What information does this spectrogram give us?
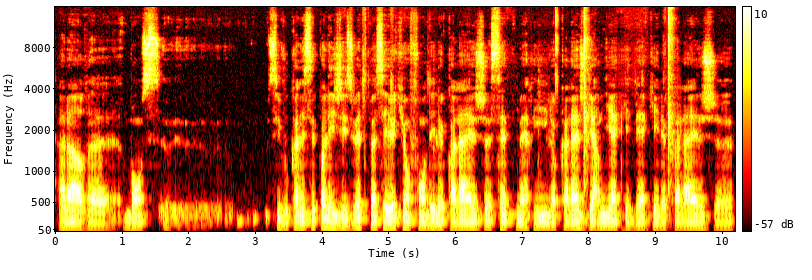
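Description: A man's voice: low-pitched, level tone, unhurried. A man in his fifties from Alberta with a Canadian French accent, a Jesuit guest telling his story in an interview. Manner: reflective, recounting with rising animation.

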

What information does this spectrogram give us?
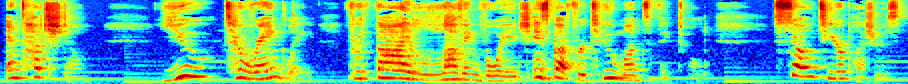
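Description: Woman playing a slow, high-voiced melancholy courtier. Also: expressive, a little mellow, soft background music. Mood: solemn, wry. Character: melancholy, contemplative, sardonic courtier in Shakespearean comedy. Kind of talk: Shakespearean radio play acting.

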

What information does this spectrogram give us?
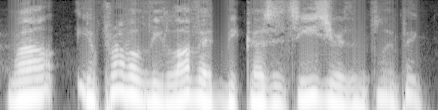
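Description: Middle-aged male host, husky mellow voice, measured and talkative. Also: a little high, animated, no echo. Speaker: podcast host. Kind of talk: scripted intro then casual interview.

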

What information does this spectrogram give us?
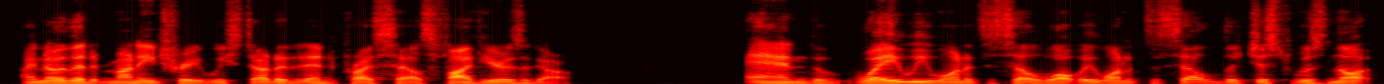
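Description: A man's voice: lowish voice, a bit bright, no room sound, clean studio sound. A man co-hosting a casual panel discussion, speaking candidly and reflectively. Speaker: podcast co-host.

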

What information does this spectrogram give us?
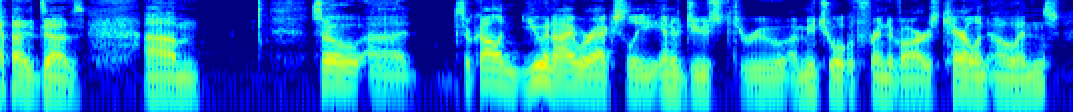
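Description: Low-pitched man hosting a podcast, dry close sound. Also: measured pace, a bit bright, no room sound. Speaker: podcast host. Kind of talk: conversational podcast interview with scripted-sounding introduction.

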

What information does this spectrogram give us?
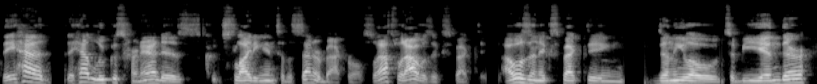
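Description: Bright-voiced man, halting and dry. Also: mid-range voice, lively intonation, no room sound, low-quality recording. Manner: halting, many restarts and fillers. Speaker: podcast guest, football writer. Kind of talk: casual sports podcast chat.

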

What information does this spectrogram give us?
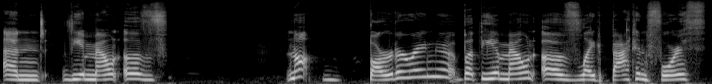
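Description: A woman's voice: fairly high pitch, slow, clear, resonant tone, no room sound, clean studio sound. A woman chatting casually as an interview guest, telling stories in a rambling, emphatic, informal way. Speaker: interview guest, creator of a podcast show. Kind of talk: casual chat, storytelling.

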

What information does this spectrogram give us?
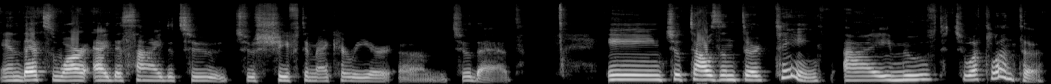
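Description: A woman from Brazil with a Brazilian Portuguese accent, a podcast guest talking haltingly with many fillers. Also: mid-range voice, lively intonation, darkish tone. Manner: slow, halting, with frequent fillers. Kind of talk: podcast interview.

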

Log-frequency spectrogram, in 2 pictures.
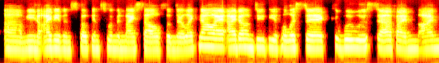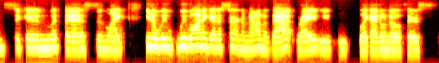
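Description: A chatty woman hosts a podcast interview, her questions wandering and loose with easy laughter. Her voice has an ordinary pitch for a woman and sounds dry, with no room echo. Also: steady tone, brisk, few pauses, pushed and bright. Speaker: podcast host. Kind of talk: casual interview chat.

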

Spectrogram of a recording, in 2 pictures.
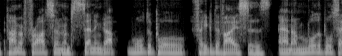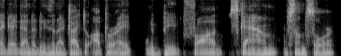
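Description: A man's voice: mid-range voice, no room sound. A man with a strong Israeli accent, a native Hebrew speaker, explaining fraud detection as a guest in a podcast interview, walking through vivid everyday examples.

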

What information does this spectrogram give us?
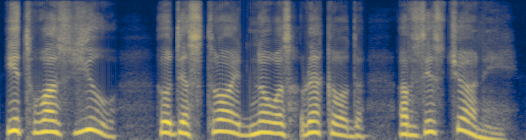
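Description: Defiant animal heroine played by a woman, deliberate. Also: medium pitch, animated, warm tone, dry recording, studio quality. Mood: accusing, defiant. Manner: firm, deliberate, accusing. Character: defiant, clever female animal heroine with French flair. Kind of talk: dramatized children's audiobook acting.

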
